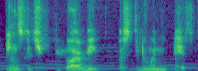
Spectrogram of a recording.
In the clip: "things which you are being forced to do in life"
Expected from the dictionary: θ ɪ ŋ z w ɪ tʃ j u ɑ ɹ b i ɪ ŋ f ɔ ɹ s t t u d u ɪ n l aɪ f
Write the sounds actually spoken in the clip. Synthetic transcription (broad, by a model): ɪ ŋ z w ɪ tʃ j u ɑ ɹ b i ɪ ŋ p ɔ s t t u d u ɪ n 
